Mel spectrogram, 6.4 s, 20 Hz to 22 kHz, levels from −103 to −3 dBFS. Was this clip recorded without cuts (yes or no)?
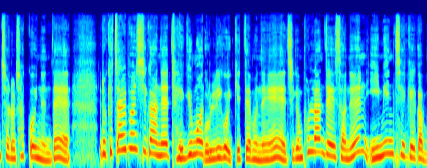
no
